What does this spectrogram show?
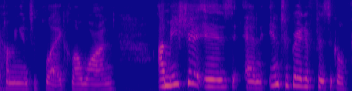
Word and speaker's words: Klawonn: Klawonn. My Philadelphia accent coming into play, Klawonn.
